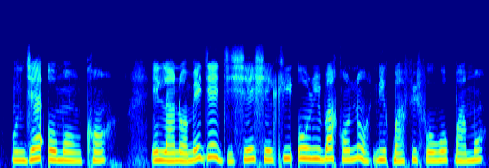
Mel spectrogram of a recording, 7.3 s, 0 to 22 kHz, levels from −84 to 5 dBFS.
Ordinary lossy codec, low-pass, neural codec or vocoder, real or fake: none; 7.2 kHz; none; real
